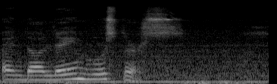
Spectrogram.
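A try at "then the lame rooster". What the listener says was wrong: The learner skipped the word then and proceeded with inserting an S at the end of the word rooster. He pronounced it as roosters.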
